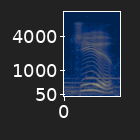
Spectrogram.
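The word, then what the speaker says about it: じゅう: It's a little elongated because it has an extra U at the end to make the U longer.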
